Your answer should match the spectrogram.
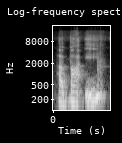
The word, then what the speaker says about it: Hawaii: So, I'm really really thrilled to be coming to you from Hawaii or Havi as it really is pronounced.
